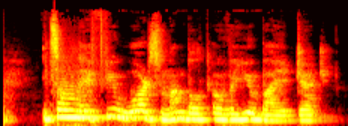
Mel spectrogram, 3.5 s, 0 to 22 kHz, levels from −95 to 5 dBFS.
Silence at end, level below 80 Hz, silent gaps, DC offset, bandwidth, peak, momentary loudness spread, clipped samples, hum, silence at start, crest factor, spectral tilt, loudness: 0.25 s; -44 dBFS; none; under 0.1%; 15 kHz; 0 dBFS; 9 LU; under 0.1%; none; 0.05 s; 12 dB; -6 dB/octave; -11 LUFS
